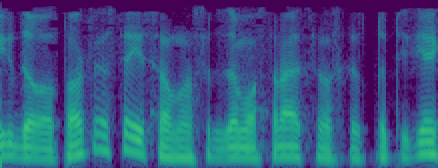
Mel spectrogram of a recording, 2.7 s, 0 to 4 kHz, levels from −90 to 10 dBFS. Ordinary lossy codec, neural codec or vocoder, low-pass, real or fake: MP3, 24 kbps; codec, 16 kHz, 2 kbps, X-Codec, HuBERT features, trained on balanced general audio; 3.6 kHz; fake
